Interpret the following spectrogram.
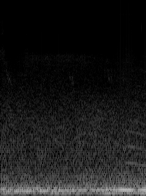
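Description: Low, steady machine hum, growing louder near the end.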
